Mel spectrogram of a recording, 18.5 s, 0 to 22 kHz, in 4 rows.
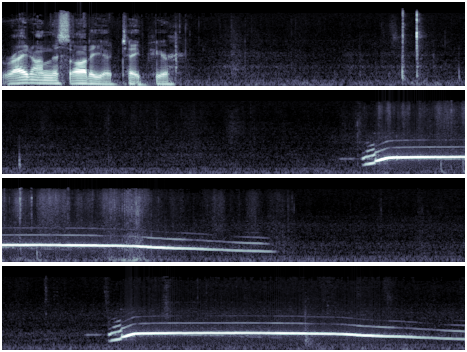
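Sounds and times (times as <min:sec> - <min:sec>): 
speech: 0:00.0 - 0:01.9
faint hiss: 0:00.0 - 0:18.5
wolves howling: 0:08.2 - 0:12.0, 0:14.9 - 0:18.5.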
